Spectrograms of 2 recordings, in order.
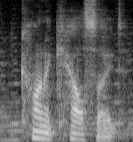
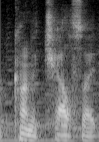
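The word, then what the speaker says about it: conichalcite: Conocalcite, or conochalcite, depending on how you want to pronounce it.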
